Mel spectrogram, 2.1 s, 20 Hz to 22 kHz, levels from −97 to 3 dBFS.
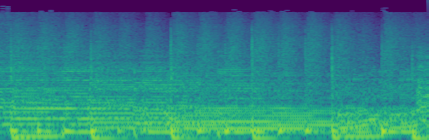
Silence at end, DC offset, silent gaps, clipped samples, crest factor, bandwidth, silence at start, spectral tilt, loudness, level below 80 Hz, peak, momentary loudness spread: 0 s; under 0.1%; none; under 0.1%; 14 dB; 16.5 kHz; 0 s; -6 dB/octave; -18 LUFS; -28 dBFS; -4 dBFS; 1 LU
